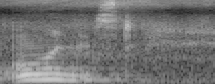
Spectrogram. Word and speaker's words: honest: worker so that's why honest H is silent honest we don't represent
